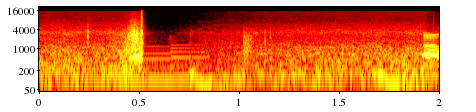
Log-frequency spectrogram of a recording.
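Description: A golf iron striking a ball off the turf with one sharp crack about half a second in, over steady wind noise on the microphone.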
